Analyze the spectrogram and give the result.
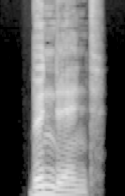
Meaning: present participle of bündeln
- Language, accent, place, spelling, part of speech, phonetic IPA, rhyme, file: German, Germany, Berlin, bündelnd, verb, [ˈbʏndl̩nt], -ʏndl̩nt, De-bündelnd.ogg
